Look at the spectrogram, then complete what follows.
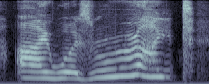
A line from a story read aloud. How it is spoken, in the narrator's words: he cried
